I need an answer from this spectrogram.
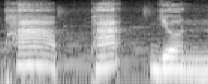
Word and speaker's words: ภาพยนตร์: โรง ภาพยนตร์ นะ คะ มี ต่อ เต่า รอ เรือ เป็น ตัว การันต์ นะ คะ อ่าน ออก เสียง โรง ภาพยนตร์ นะ คะ คำ ว่า เยิน ไม่ มี เต่า รอ เรือ การันต์ ออก เสียง นะ คะ เด็ก ๆ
